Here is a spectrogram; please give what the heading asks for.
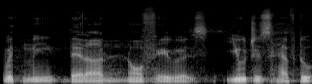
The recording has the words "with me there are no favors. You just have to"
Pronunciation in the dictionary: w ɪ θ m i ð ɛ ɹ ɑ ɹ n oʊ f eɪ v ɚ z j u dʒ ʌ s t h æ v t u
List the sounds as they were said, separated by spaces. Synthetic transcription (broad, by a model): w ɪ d m i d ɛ ɹ ɑ ɹ n oʊ f eɪ v ɚ z j u dʒ ʌ s t h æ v t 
